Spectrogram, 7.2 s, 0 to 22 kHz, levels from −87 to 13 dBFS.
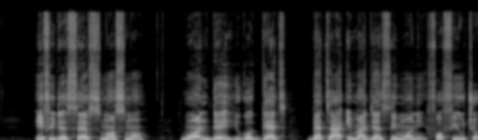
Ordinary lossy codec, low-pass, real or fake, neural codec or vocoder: none; none; real; none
